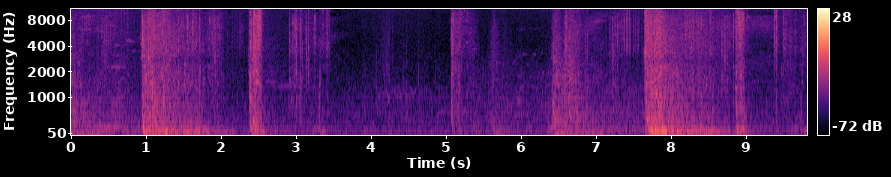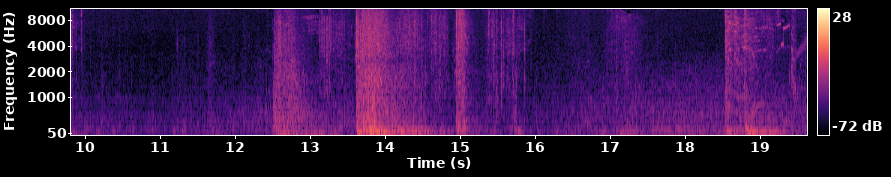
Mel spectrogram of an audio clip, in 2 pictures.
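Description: Loud gunshots blast in bursts, with a short ringing tail.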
